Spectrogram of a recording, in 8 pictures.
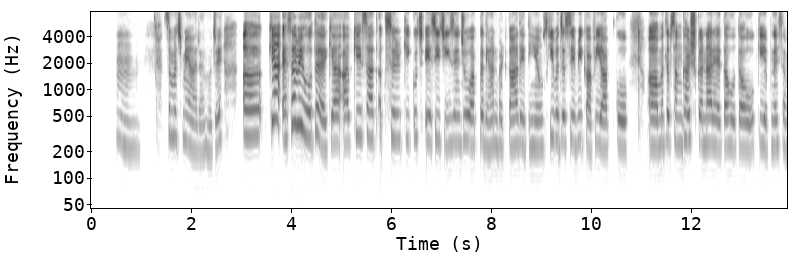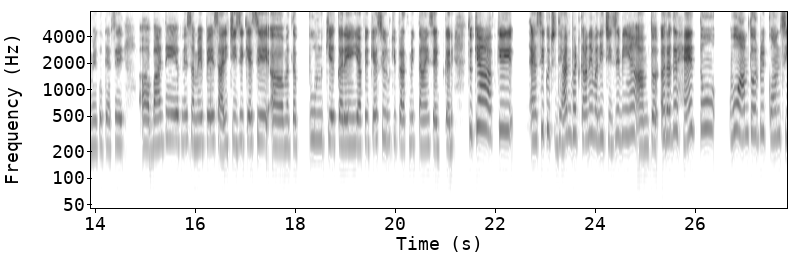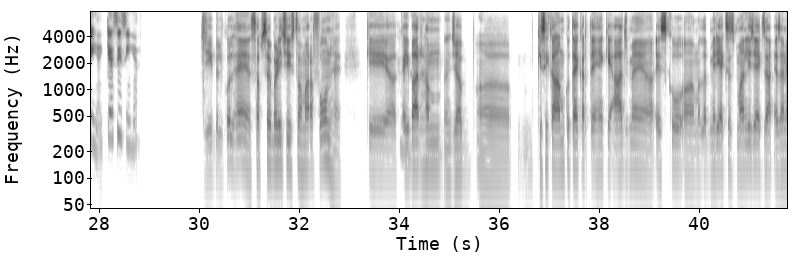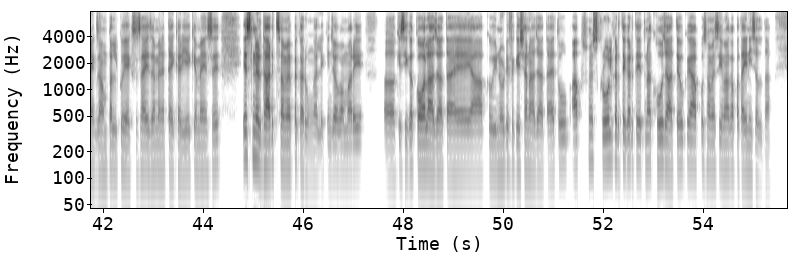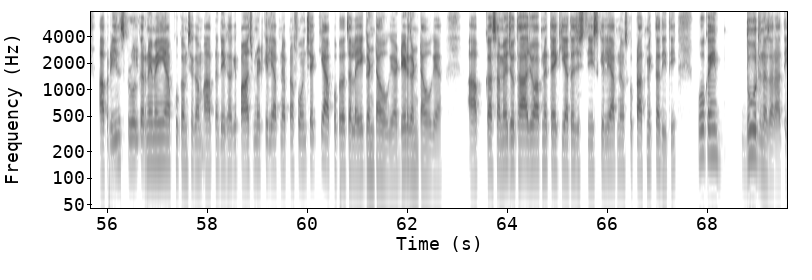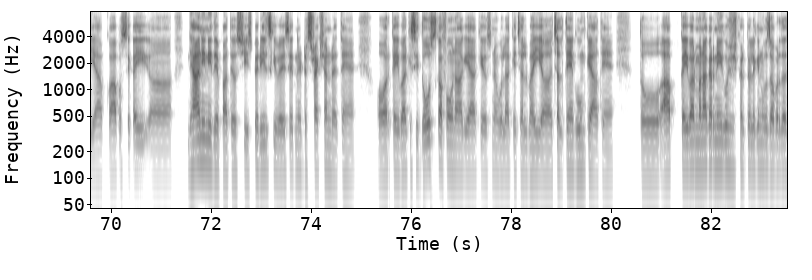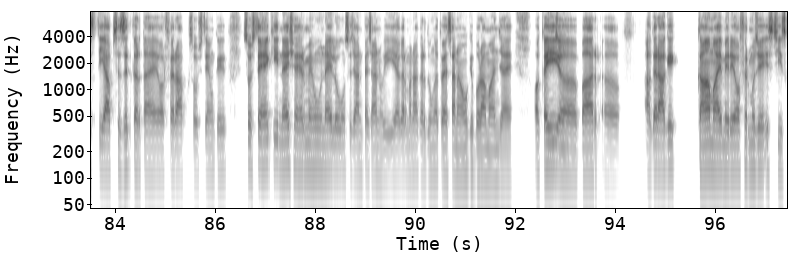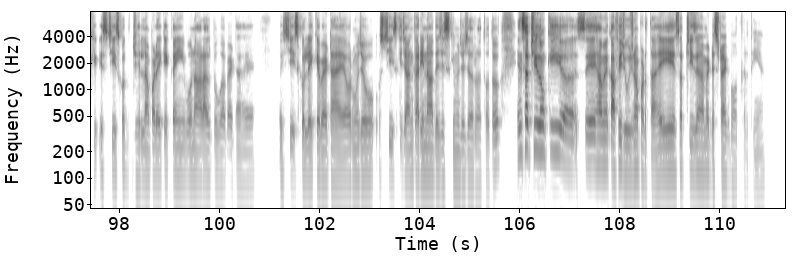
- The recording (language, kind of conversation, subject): Hindi, advice, कई कार्यों के बीच प्राथमिकताओं का टकराव होने पर समय ब्लॉक कैसे बनाऊँ?
- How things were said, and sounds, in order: in English: "सेट"; in English: "एक्सेस"; in English: "एग्ज़ा एज़ एन एग्जाम्पल"; in English: "एक्सरसाइज"; in English: "कॉल"; in English: "नोटिफिकेशन"; horn; in English: "रील्स"; in English: "डिस्ट्रैक्शन"; in English: "डिस्ट्रैक्ट"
